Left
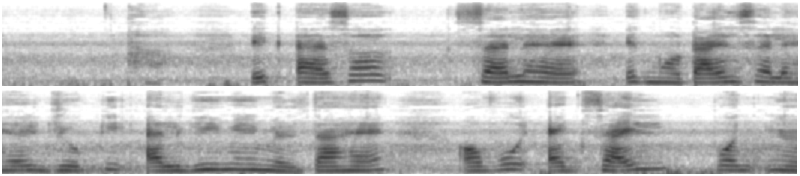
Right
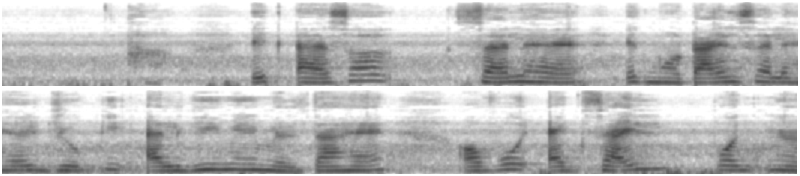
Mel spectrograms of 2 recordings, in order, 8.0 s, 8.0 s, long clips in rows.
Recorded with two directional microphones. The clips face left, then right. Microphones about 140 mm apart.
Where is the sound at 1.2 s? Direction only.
20° left (ahead or behind).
